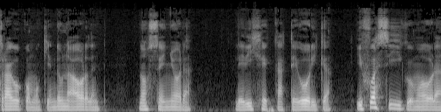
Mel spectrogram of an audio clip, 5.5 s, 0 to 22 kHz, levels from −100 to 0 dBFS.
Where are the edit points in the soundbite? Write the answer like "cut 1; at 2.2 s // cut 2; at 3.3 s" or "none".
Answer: cut 1; at 4.4 s

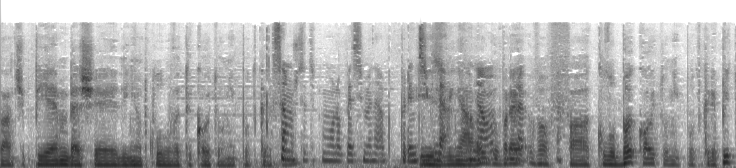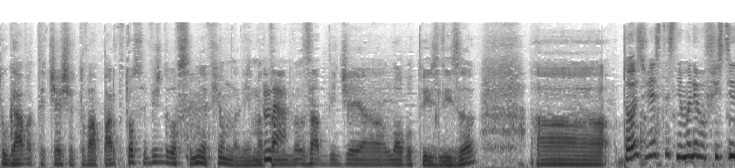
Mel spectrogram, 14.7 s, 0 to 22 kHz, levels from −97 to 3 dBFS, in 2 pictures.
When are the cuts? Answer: none

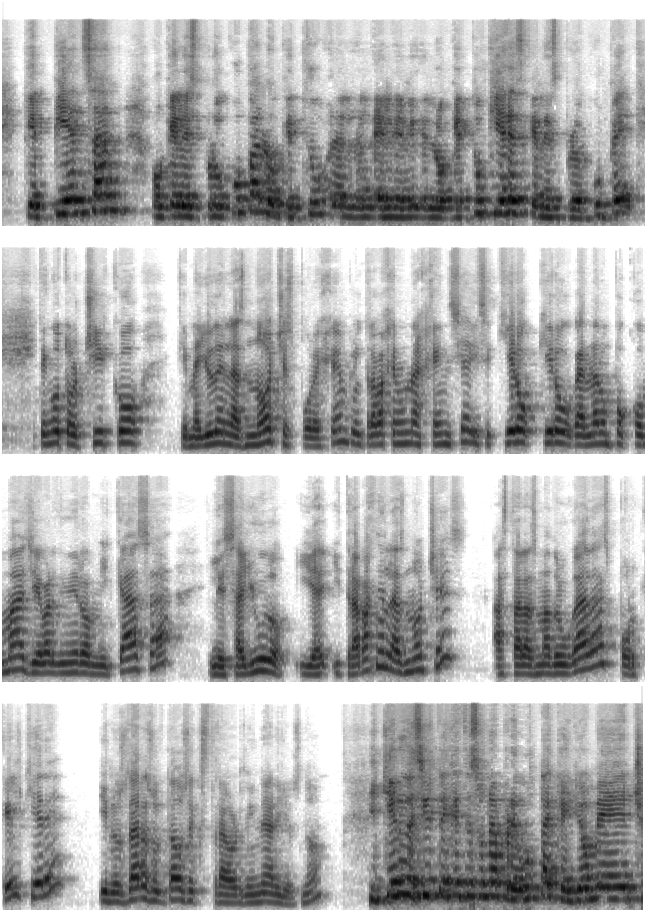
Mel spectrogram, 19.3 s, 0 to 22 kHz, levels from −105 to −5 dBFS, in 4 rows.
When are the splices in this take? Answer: cut 1; at 5.1 s // cut 2; at 17.2 s

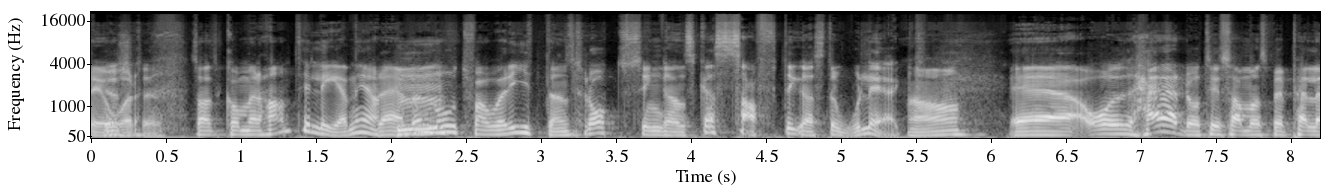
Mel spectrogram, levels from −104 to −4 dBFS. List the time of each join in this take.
cut 1; at 1.9 s // cut 2; at 3.2 s

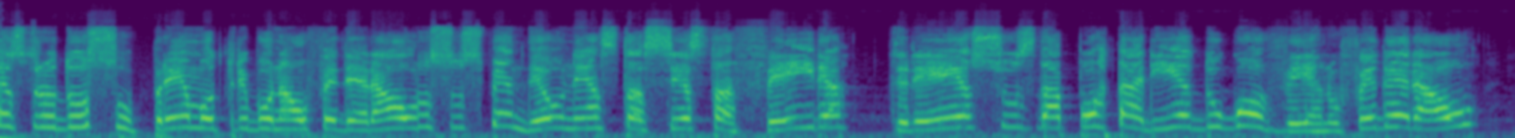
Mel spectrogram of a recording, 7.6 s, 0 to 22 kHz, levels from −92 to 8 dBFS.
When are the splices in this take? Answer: cut 1; at 2.1 s

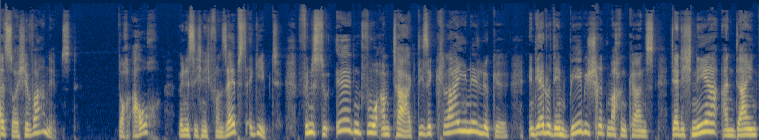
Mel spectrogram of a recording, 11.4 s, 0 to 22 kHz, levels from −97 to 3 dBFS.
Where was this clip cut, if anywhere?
none

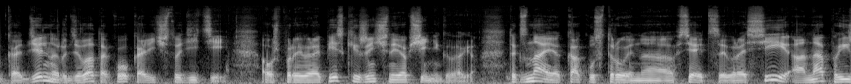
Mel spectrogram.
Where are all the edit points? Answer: cut 1; at 5.2 s // cut 2; at 7.1 s

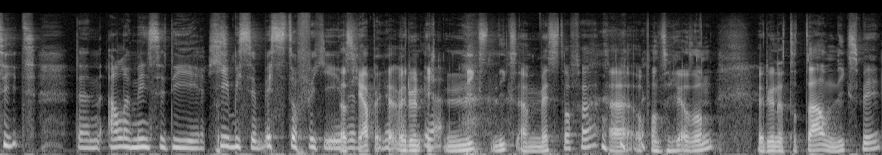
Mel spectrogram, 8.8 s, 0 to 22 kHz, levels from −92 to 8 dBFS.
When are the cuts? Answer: cut 1; at 2.0 s

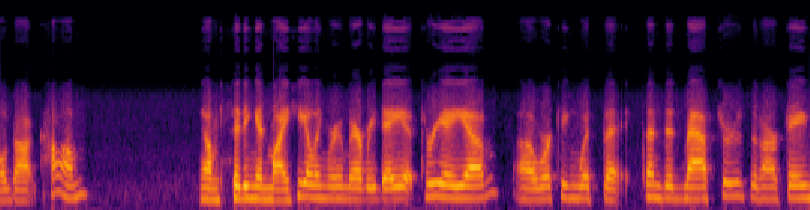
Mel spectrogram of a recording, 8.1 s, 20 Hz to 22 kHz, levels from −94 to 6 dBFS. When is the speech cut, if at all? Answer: cut 1; at 2.0 s // cut 2; at 5.1 s // cut 3; at 6.3 s

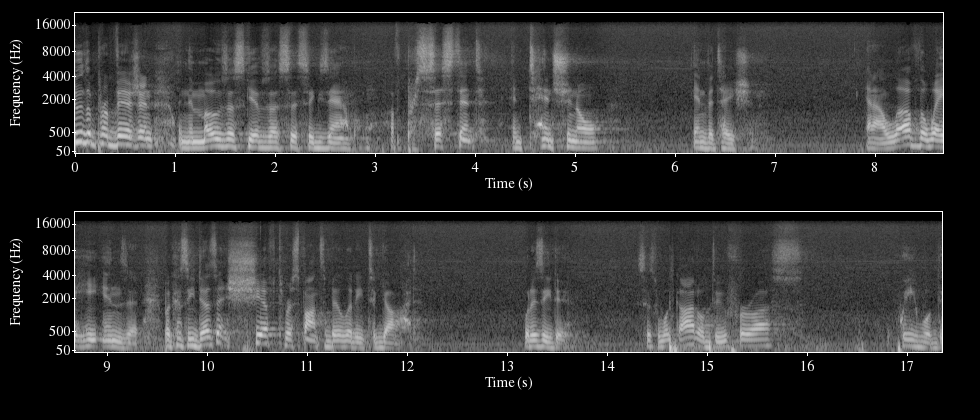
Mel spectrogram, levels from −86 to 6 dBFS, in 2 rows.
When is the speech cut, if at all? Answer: cut 1; at 1.0 s

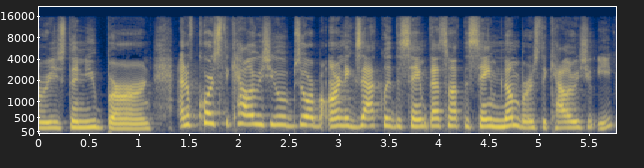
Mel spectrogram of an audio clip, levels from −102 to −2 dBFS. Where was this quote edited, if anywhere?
none

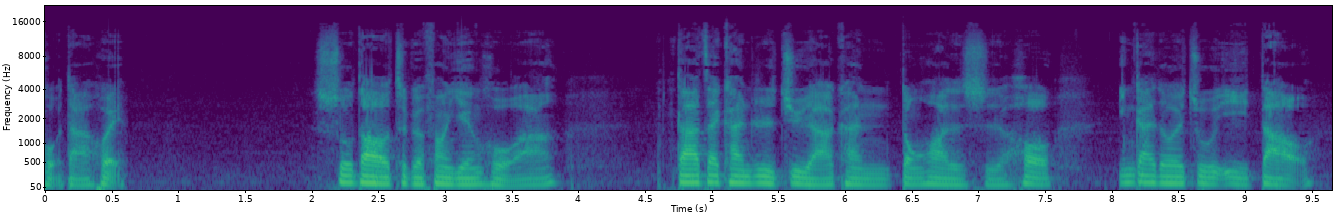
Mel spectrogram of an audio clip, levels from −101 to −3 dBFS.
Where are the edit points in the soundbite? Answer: none

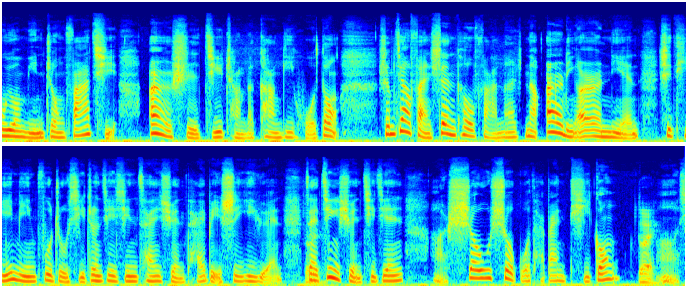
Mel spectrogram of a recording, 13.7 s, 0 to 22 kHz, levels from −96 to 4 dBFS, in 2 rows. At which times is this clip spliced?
cut 1; at 5.2 s

